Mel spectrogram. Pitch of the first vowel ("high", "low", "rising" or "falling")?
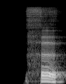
falling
